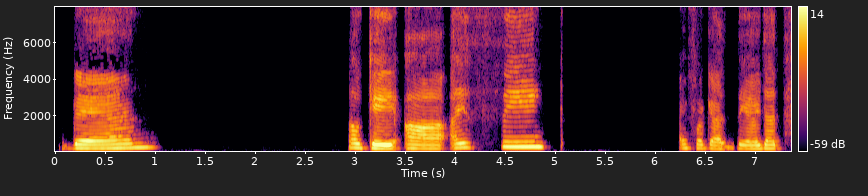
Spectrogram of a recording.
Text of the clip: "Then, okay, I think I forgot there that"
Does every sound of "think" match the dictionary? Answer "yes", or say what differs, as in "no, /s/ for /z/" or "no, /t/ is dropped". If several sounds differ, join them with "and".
yes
